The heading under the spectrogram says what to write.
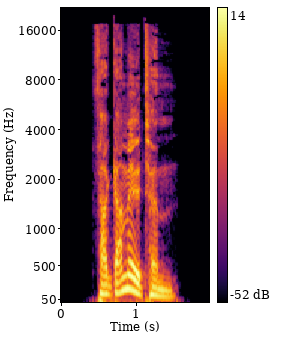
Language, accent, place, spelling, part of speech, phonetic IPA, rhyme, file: German, Germany, Berlin, vergammeltem, adjective, [fɛɐ̯ˈɡaml̩təm], -aml̩təm, De-vergammeltem.ogg
- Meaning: strong dative masculine/neuter singular of vergammelt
